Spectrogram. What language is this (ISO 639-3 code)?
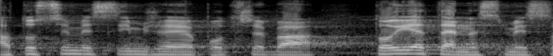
ces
